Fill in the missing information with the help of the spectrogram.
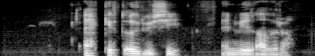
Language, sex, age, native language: Icelandic, male, 60-69, Icelandic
